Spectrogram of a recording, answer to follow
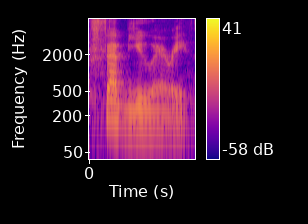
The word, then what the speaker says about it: February: But most native speakers in US English change this first R to a Y sound, and we say February, February. In both versions of the word, the first syllable is stressed. Letter E says the vowel, feb, like in red.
